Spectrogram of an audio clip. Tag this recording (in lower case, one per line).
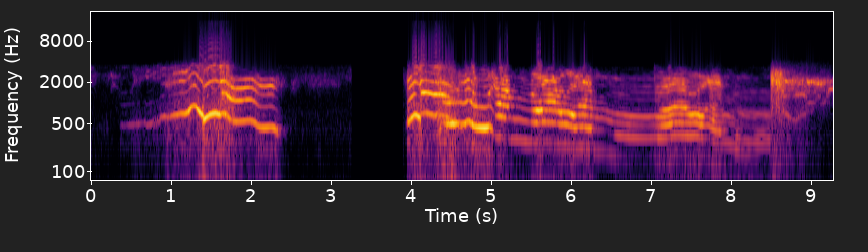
yip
